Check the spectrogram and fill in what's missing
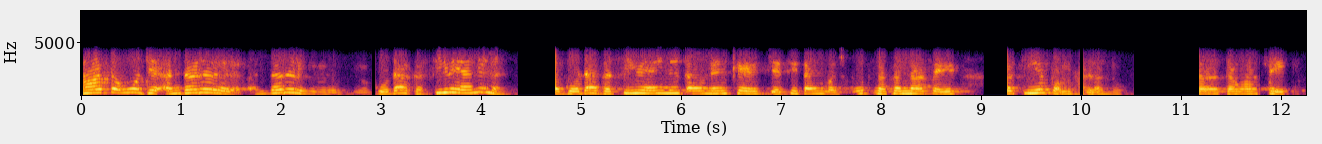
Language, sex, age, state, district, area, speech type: Sindhi, female, 45-60, Maharashtra, Mumbai Suburban, urban, conversation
